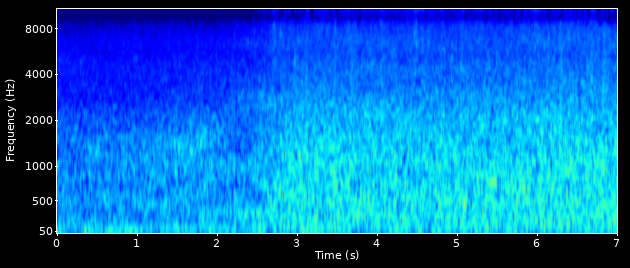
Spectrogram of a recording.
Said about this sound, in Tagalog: Tingnan nyo kung gaano kalakas yung ulan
